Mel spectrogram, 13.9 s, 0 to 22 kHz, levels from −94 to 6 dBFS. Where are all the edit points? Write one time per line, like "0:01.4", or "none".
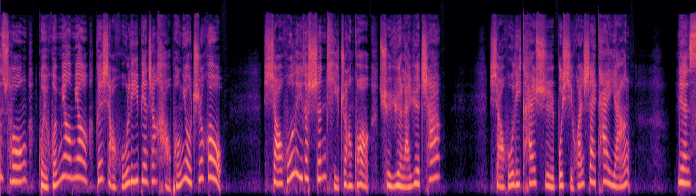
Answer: none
